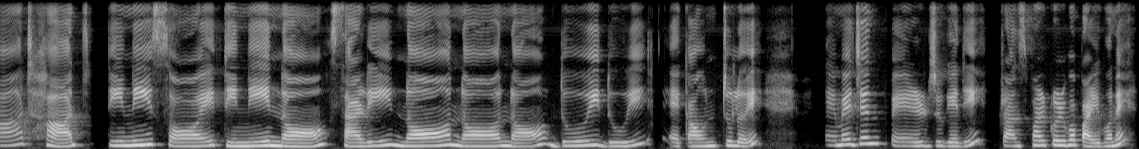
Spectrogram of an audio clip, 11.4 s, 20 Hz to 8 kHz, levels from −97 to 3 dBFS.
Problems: background sounds at intervals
